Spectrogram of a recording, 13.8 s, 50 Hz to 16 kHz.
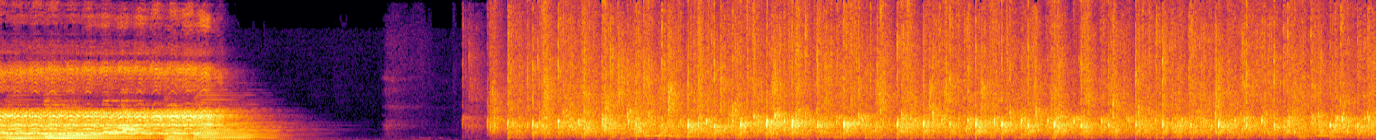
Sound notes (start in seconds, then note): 4.6 audience applauding; 5.1 audience cheering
